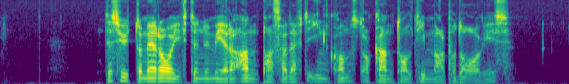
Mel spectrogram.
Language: Swedish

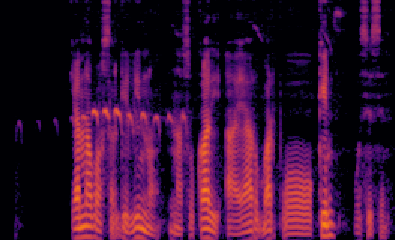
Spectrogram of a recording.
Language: Masai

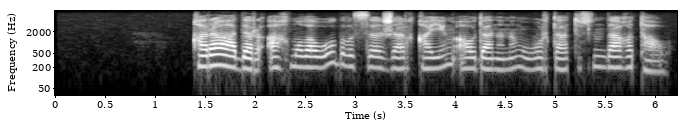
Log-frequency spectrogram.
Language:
Kazakh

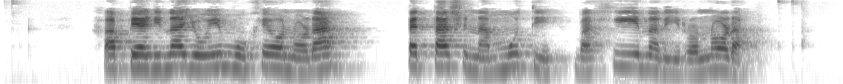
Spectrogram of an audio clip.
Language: Central Tarahumara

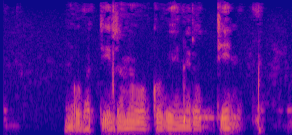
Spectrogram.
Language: Kinyarwanda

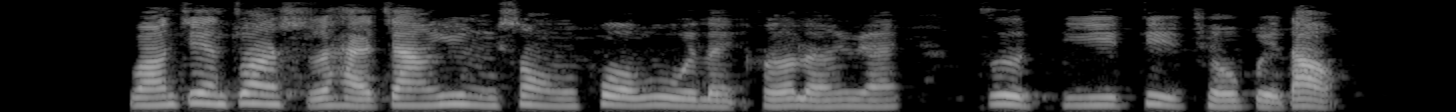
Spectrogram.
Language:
Chinese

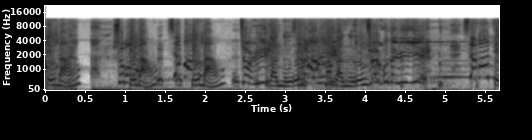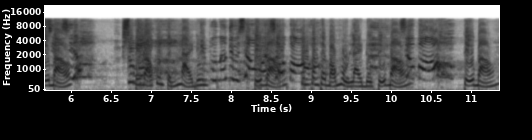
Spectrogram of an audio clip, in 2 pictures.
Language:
Vietnamese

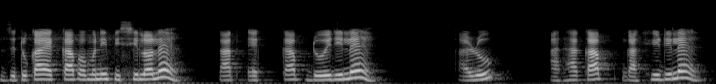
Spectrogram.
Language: Assamese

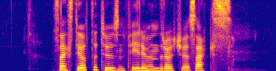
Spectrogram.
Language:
Norwegian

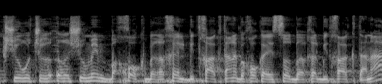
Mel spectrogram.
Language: Hebrew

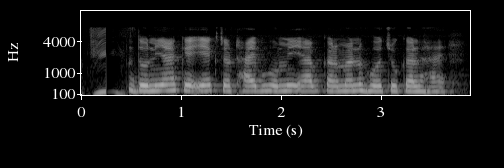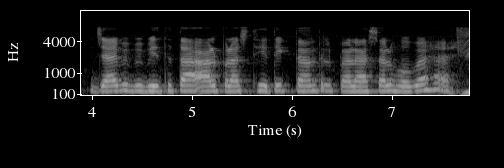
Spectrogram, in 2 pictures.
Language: Magahi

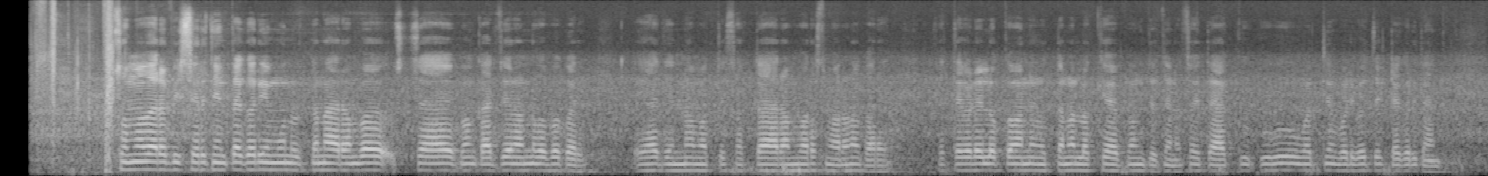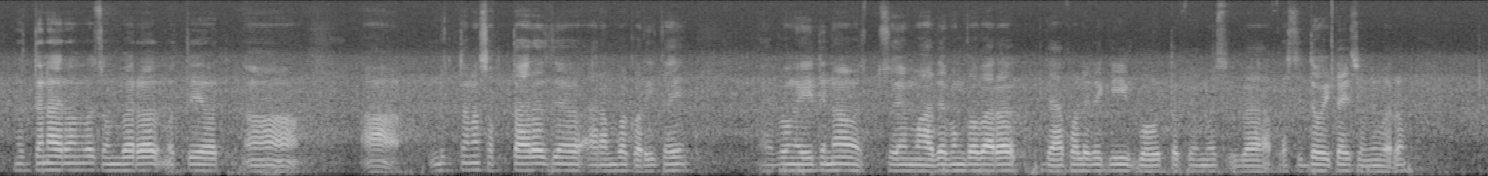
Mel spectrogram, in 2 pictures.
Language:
Kui (India)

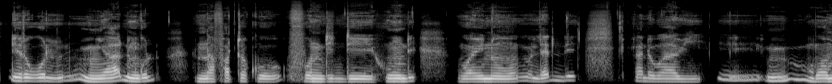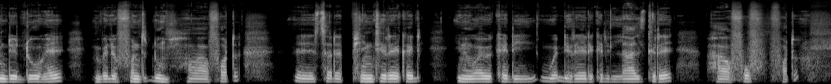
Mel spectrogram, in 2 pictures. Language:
Fula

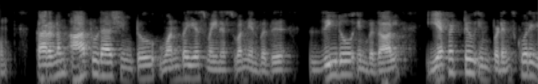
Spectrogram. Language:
Tamil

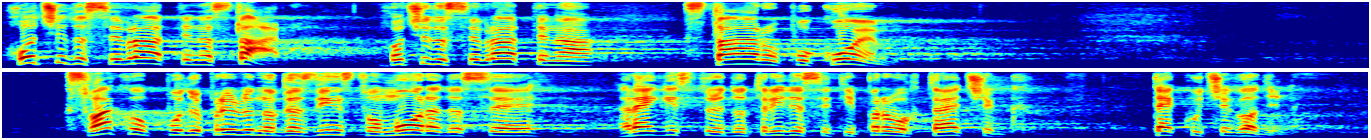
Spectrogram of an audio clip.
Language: Serbian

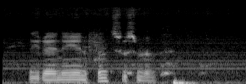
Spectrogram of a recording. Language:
Kabyle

